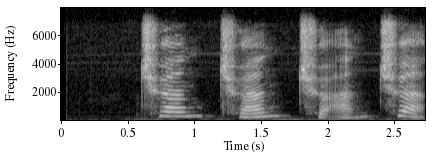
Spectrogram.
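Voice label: "Quan", Chinese syllable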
